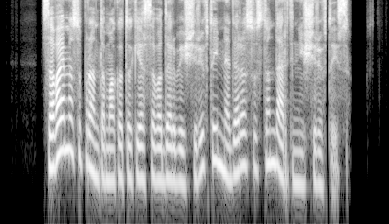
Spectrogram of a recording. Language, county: Lithuanian, Kaunas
